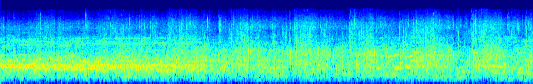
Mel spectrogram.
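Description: An audience claps loudly and steadily throughout a college comedy roast show, a dense, sustained wash of applause with a slight dip near the end.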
